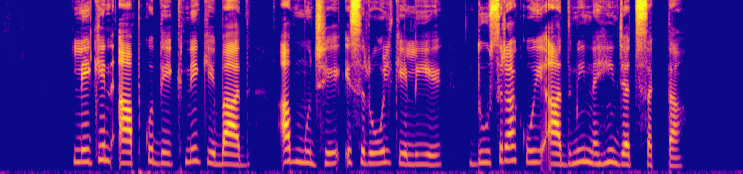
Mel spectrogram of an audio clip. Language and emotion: Punjabi, neutral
